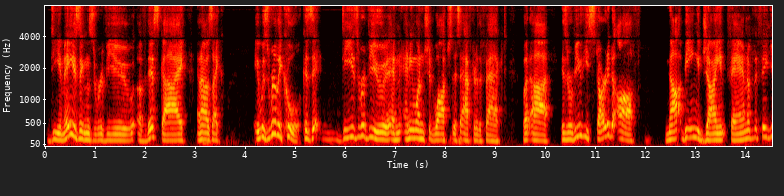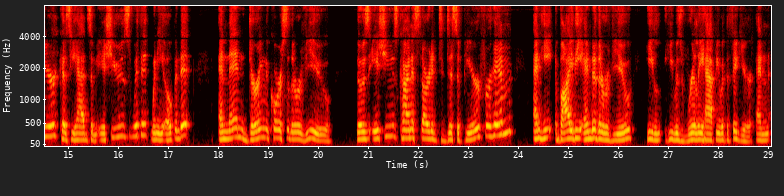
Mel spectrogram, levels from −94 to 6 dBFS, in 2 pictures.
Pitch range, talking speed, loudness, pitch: 135-175 Hz, 180 wpm, -30 LUFS, 150 Hz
